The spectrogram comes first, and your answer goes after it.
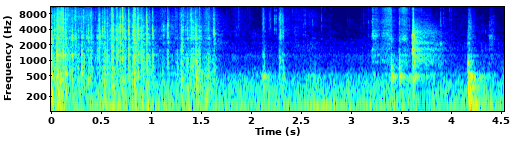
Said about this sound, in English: we are going to chop up all of these sweet potatoes, the entire bag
